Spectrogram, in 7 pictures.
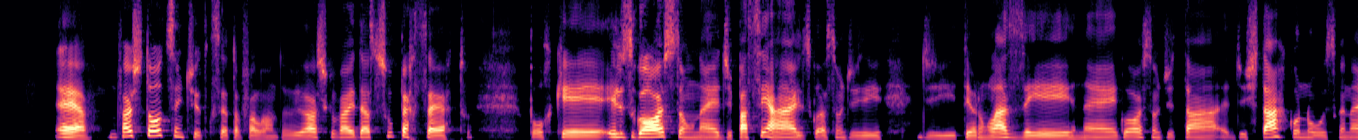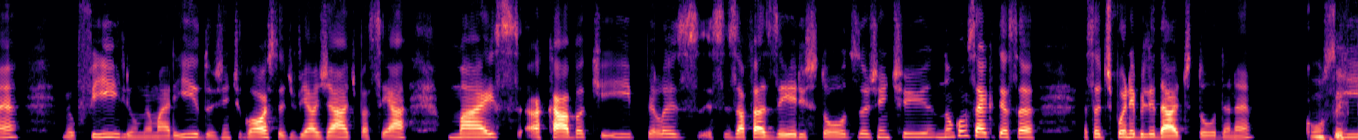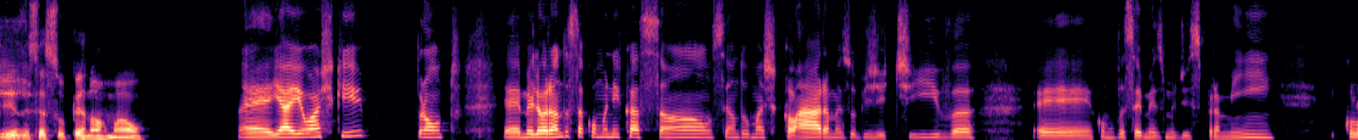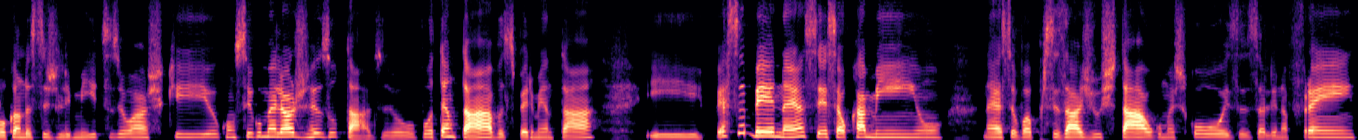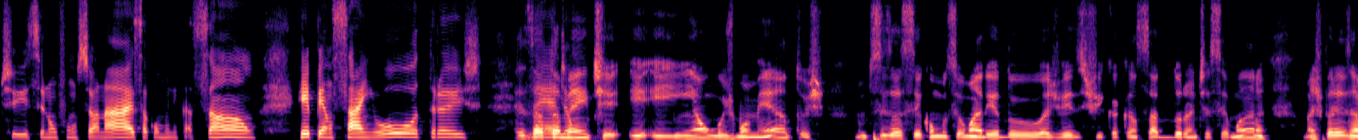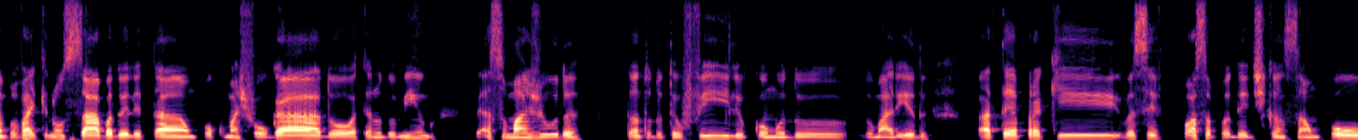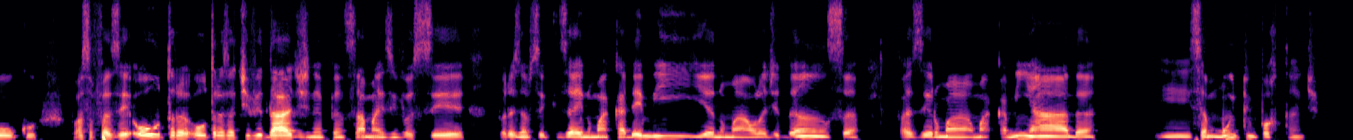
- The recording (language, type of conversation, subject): Portuguese, advice, Equilíbrio entre descanso e responsabilidades
- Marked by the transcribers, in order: tapping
